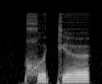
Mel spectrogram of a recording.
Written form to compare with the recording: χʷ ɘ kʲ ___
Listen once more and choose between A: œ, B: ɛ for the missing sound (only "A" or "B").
A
